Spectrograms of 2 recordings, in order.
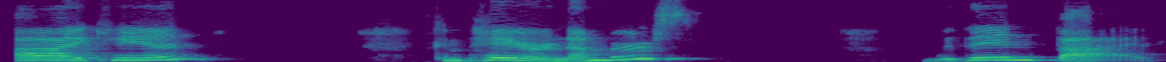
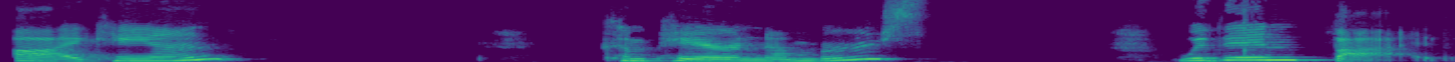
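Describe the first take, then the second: First: Slow, clear phrases; echo model with hand motions. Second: Slow, each phrase stretched out; modeling for echo. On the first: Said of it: "I do it, you do it". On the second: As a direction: say it slowly for them to echo. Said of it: "So I say it and then you say it". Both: Shown as a demonstration.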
